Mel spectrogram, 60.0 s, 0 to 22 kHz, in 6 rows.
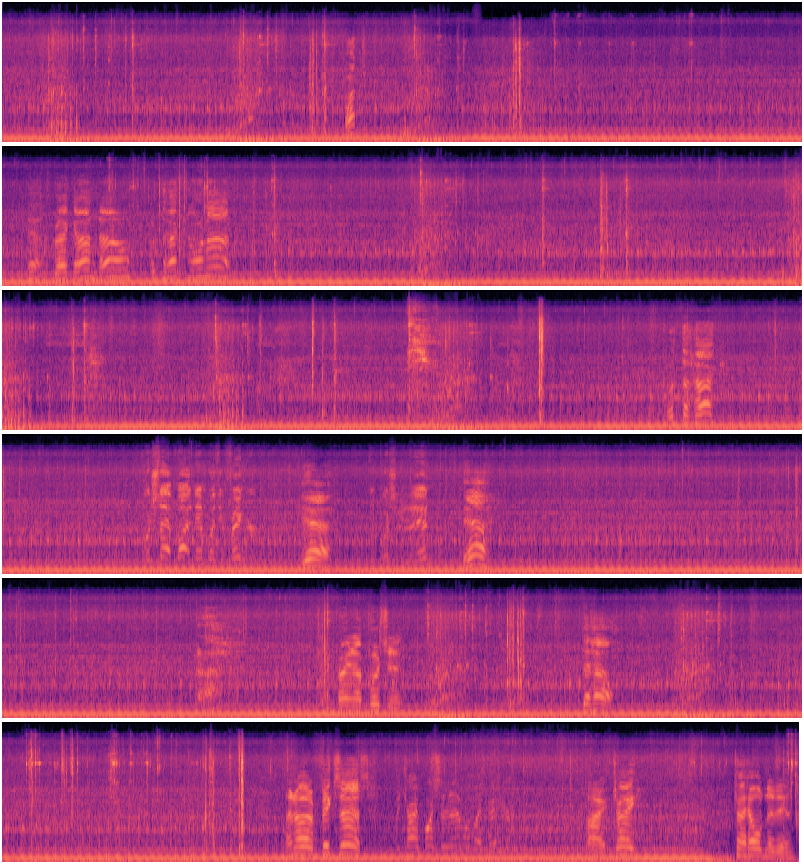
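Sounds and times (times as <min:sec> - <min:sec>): engine idling: 0:00.0 - 0:59.9
clattering bursts: 0:00.5 - 0:08.0, 0:15.0 - 0:18.0, 0:19.6 - 0:24.4, 0:25.0 - 0:27.0, 0:43.8 - 0:47.3, 0:47.9 - 0:53.2.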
